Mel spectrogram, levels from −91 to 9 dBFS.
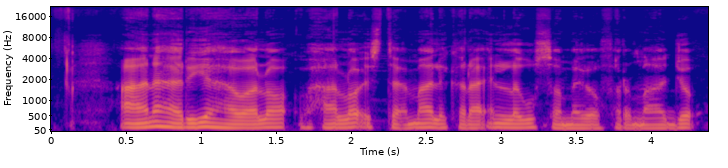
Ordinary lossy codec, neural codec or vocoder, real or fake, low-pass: none; vocoder, 44.1 kHz, 128 mel bands every 256 samples, BigVGAN v2; fake; none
